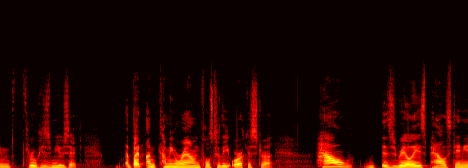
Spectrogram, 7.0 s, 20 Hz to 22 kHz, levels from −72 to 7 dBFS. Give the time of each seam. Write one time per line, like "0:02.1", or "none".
0:02.3
0:03.2
0:05.7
